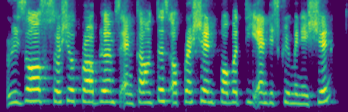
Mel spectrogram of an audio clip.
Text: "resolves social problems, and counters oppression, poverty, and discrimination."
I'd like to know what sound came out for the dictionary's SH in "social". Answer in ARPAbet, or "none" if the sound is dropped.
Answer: SH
